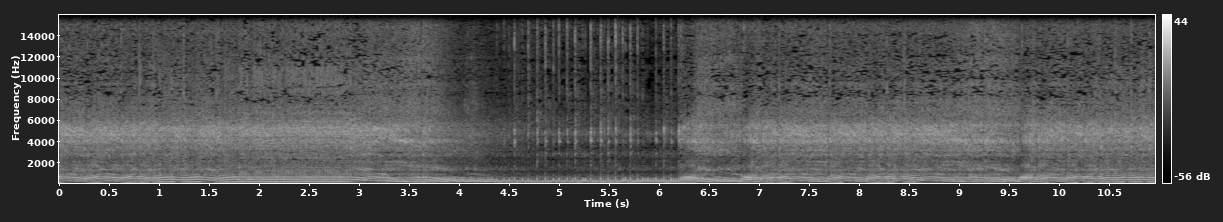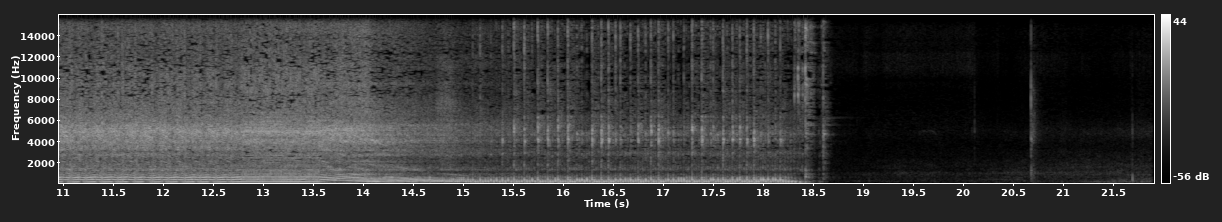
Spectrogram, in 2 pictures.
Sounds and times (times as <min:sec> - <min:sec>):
Chainsaw: 0:00.0 - 0:18.7.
